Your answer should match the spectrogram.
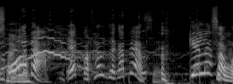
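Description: A man laughing and giggling in short, broken bursts, his voice sliding up and down in pitch.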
